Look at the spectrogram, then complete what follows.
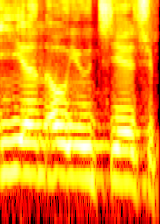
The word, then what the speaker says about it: enough: E-N-O-U-G-H pronounce enough. Have you ever think about that? It's strange spelling, but it pronounced enough. There's no F.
